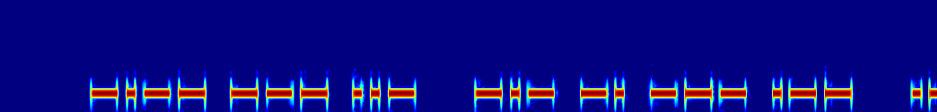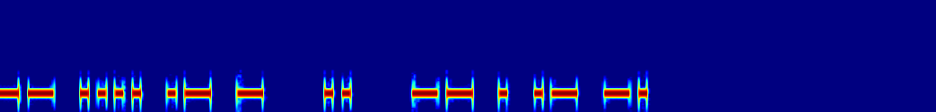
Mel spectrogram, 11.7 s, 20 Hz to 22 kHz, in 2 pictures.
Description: Morse code, heard as a keyed tone, about 22 wpm, 700 Hz. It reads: YOU KNOW WHAT I MEAN
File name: practice / 22wpm / Build A Phrase - 5-Word Phrases - 22wpm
